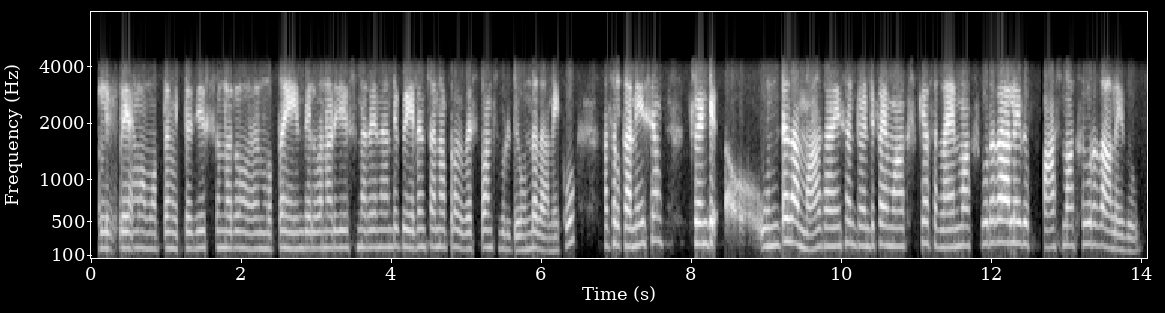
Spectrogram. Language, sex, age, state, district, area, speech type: Telugu, female, 45-60, Telangana, Hyderabad, urban, conversation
